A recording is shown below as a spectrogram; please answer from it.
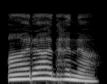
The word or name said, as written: ಅರತ್ನಿ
